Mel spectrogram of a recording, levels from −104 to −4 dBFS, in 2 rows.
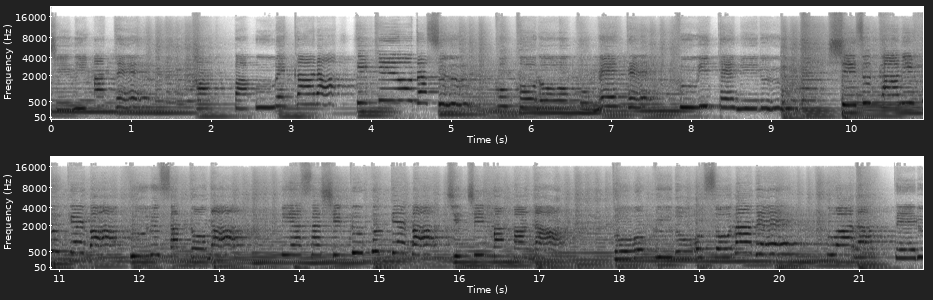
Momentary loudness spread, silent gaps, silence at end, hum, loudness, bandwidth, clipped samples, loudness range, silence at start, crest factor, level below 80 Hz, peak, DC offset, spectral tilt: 6 LU; none; 0 s; none; -18 LUFS; 18 kHz; under 0.1%; 2 LU; 0 s; 16 dB; -34 dBFS; -2 dBFS; under 0.1%; -5.5 dB/octave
